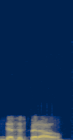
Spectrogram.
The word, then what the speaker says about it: desesperado: Yeah, in Spanish it would be Desesperado.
